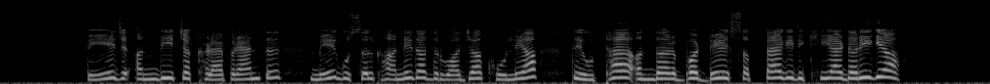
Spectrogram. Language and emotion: Dogri, fearful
